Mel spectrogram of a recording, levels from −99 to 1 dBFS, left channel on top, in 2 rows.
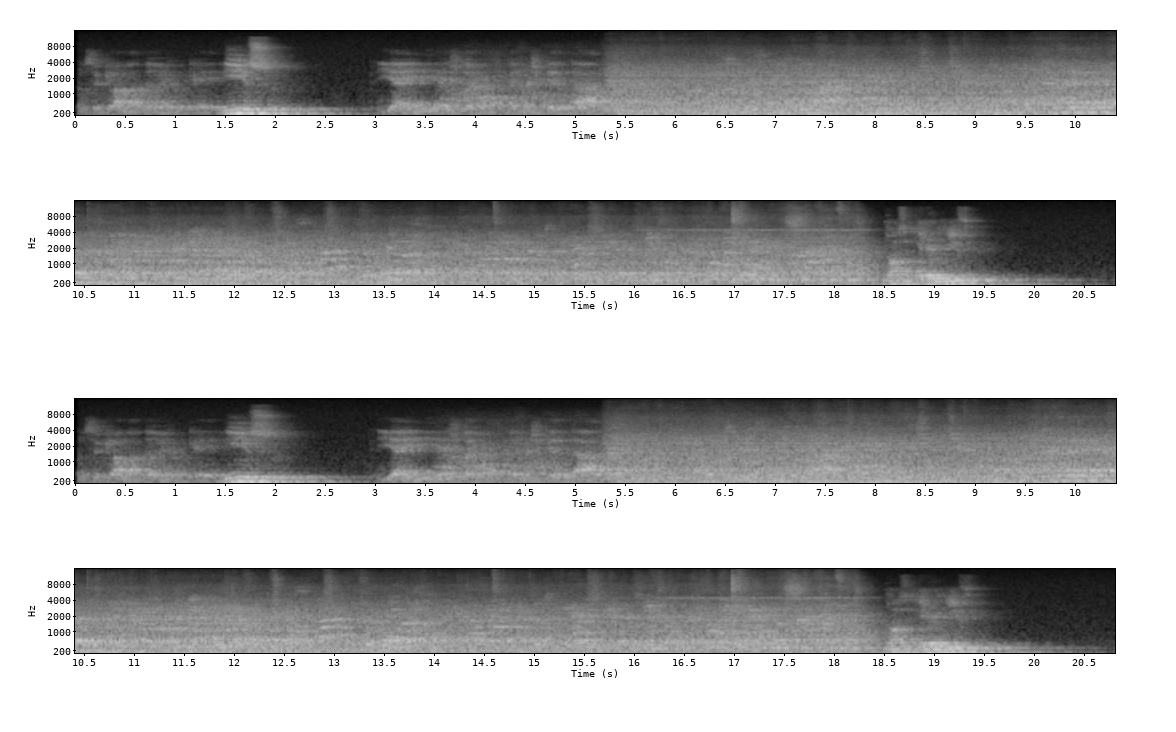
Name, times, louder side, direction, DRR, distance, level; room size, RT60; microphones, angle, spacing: voice 1, 0.0-1.6 3.0-5.5 6.1-9.5 10.2-12.7 13.1-17.3 18.5-19.3, right 1 dB, 5° right, -8 dB, 0.7 m, -37 dB
voice 2, 1.5-2.1 18.5-19.3, left 1 dB, 65° left, -1 dB, 0.4 m, -24 dB
sound 1, 3.6-15.4, right 1 dB, 35° right, 0.8 m, -39 dB
sound 2, 5.2-18.3, equal, 65° right, 0.7 m, -29 dB
2.9 x 2.8 x 2.4 m, 1.5 s
head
